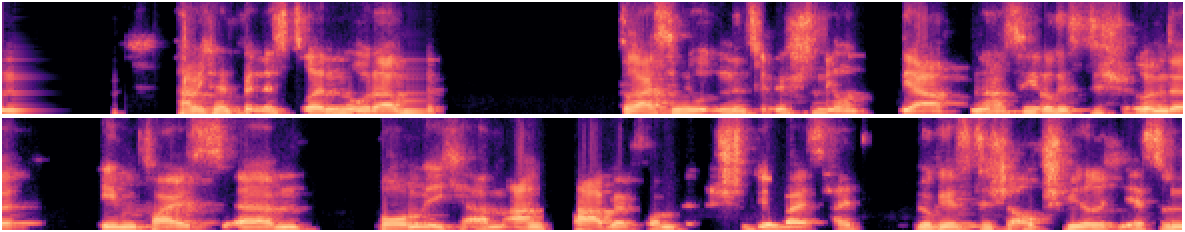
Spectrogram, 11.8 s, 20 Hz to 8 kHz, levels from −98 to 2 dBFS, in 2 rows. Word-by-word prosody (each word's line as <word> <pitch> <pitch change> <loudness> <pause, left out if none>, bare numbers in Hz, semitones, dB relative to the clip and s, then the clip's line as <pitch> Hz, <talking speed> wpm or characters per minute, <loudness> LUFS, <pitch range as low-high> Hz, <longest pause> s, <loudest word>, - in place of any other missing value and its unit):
dann 185 0 -3 0.7
habe 185 - +3
ich 185 - -2
mein 185 -2 +1
Fitness 185 -1 0
drin 190 +5 +2
oder 180 -1 +2
mit 170 +1 -4 0.9
30 175 +4 +2
Minuten 195 +1 0
ins 175 -2 -1
Fitnessstudio 210 -2 -1
und 165 -2 -6
ja, 140 -6 +2
ne, 220 +7 +1
sind 245 -1 -1
logistische 180 -1 -2
Gründe 150 - +2 0.4
ebenfalls, 150 -2 +1
ähm, 150 +1 +2 0.3
warum 165 -1 +2
ich, 155 - -1
ähm, 155 -1 0
Angst 160 +1 +1
habe 155 -3 +3
vorm 155 -3 -1
Fitnessstudio, 170 -10 0
weil's 155 0 +2
halt 165 -1 -4 0.2
logistisch 170 +1 +1
auch - - 0
schwierig 170 -2 +2
ist 185 +2 +1
und 175 - +2
170 Hz, 175 wpm, -14 LUFS, 155-185 Hz, 0.9 s, habe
